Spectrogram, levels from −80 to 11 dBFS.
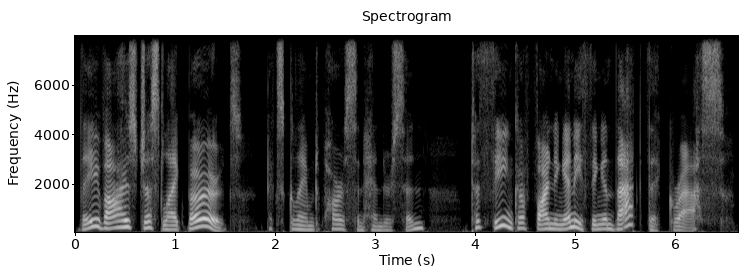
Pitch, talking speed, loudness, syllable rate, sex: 200 Hz, 155 wpm, -19 LUFS, 4.6 syllables/s, female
